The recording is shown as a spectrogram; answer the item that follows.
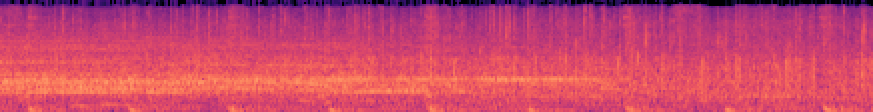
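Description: Arena crowd applauding steadily as a player steps forward to collect her medal, with music and a low thump about twice a second underneath.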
